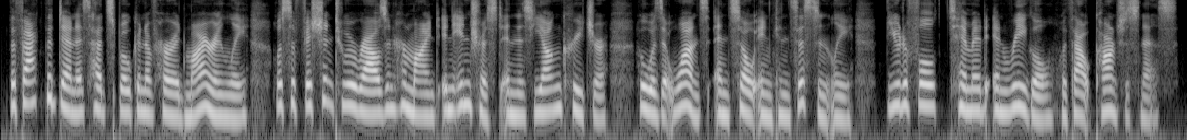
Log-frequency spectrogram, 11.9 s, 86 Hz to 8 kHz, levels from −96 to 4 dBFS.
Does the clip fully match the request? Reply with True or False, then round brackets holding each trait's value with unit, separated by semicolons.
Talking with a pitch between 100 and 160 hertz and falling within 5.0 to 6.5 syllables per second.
False (215 Hz; 5.6 syllables/s)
